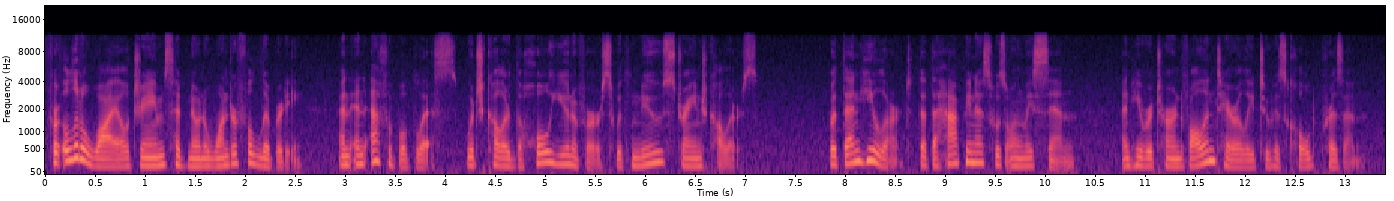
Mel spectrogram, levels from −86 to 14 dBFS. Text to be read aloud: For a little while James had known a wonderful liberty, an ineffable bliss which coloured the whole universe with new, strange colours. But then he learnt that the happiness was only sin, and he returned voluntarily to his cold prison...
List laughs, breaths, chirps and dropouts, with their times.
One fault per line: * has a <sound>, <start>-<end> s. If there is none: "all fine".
all fine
